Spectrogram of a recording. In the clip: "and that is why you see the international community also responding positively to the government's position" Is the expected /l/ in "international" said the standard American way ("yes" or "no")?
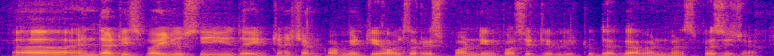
no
